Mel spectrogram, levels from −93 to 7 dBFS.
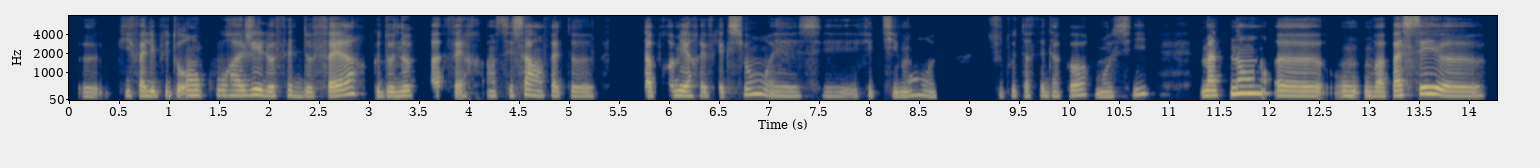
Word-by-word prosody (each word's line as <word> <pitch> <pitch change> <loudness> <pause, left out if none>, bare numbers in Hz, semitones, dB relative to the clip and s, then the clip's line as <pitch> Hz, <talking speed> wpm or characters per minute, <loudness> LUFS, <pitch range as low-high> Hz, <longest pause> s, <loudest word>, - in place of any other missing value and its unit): heu, 150 -1 -5 0.2
qu'il 175 - -8
fallait 165 -2 +2
plutôt 160 0 0
encourager 180 +1 +1
le 165 -3 +1
fait 170 +2 -6
de 150 0 -3
faire, 190 +11 +2
que - - -4
de 155 +2 -1
ne 165 +2 +1 0.2
pas - - -1
faire, - - -6
hein, 160 - -7
hein? - - -9
C'est 170 - -9
ça 195 +3 +2
en 165 - -4
fait, 170 -2 -4
heu, 155 0 -5 0.5
ta 160 - +5
1re 170 +1 0
réflexion 180 +7 -3
et 160 -1 -5
c'est 160 - -13
effectivement, 155 +2 -7
heu, - - -7 0.5
je - - -32
suis - - -16
tout - - -9
à - - -4
fait - - -9
d'accord, 180 +6 -3
moi 150 - -3
aussi. 160 +10 -6 0.5
Maintenant, 205 +9 +6 0.2
heu, 165 -2 +2
on 165 -1 -1
on 165 - -1
va 160 - +1
passer, 220 +9 +6
heu, 160 -2 +1
170 Hz, 180 wpm, -24 LUFS, 160-180 Hz, 0.5 s, Maintenant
